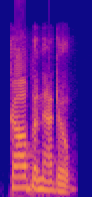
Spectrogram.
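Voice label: "carbonado", Indian English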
